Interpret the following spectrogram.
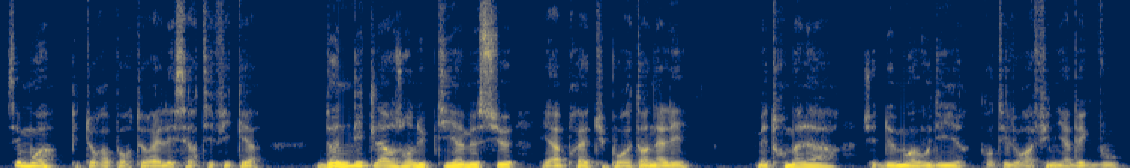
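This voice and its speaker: A man voicing a sly, cheerful seventy-year-old miller who talks in a lively, mocking way. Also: lowish voice, a little fast.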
